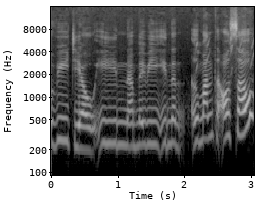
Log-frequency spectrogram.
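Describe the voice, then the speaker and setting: Recorded very cleanly against a silent background, a woman with a Vietnamese accent speaks at a fairly slow pace and a high pitch, with ordinary pitch variation and a dry, close sound with no echo. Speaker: gardening YouTuber. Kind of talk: garden tour vlog. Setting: outdoors in garden. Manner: halting, many fillers.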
